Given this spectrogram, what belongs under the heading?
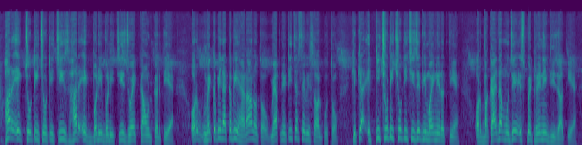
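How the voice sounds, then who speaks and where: Earnest man explaining, slightly high voice. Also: a little mellow, no room sound. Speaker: communication skills speaker. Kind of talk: explanatory talk.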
